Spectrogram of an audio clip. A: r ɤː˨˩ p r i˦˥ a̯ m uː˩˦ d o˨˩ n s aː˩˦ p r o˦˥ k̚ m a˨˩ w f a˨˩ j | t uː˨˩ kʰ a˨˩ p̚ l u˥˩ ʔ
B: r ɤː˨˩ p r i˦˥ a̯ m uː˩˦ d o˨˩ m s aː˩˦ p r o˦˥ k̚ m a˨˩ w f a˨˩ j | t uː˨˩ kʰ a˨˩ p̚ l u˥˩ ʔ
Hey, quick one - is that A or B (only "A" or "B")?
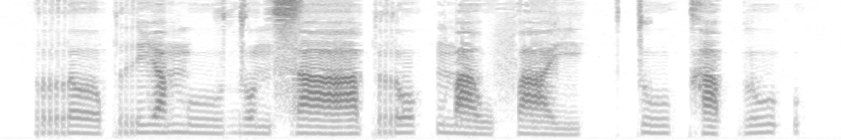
A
